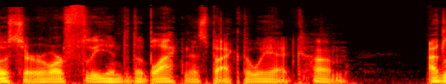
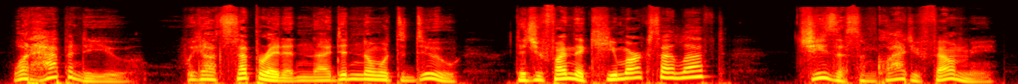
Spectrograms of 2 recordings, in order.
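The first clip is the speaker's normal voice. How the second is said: higher, louder tumbling questions; anxious rush; 9 semitones higher, 5 dB louder than usual. Acted. Reunited narrator pours questions at lost friend, anxious and louder. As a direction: spill it all out in relief.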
